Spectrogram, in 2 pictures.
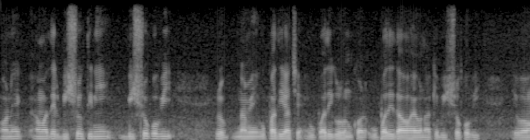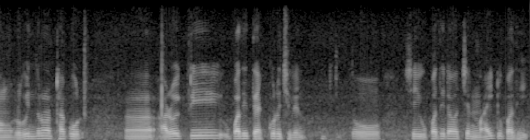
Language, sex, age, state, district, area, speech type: Bengali, male, 60+, West Bengal, Purba Bardhaman, rural, spontaneous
